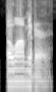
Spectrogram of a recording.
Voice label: "bolometer", American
